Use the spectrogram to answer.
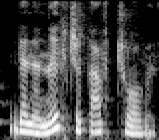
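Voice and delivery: usual speaking voice

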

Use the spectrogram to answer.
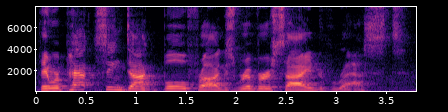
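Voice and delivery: plain reading voice

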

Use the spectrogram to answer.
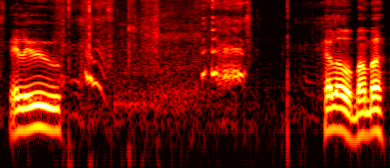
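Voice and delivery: loud high sing-song hello; calling out. Real, not acted. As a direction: call the pet's name brightly. Calling pet by name.

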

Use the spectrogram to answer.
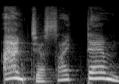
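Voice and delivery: high, delighted little voice; excited baby bat. A narrator's reading. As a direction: think it aloud with childlike glee. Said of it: "thought Stellaluna".

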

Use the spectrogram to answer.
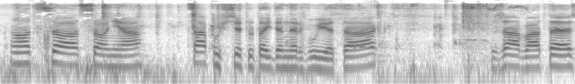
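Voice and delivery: high sing-song voice for the goat; talking to the goat. Real, not acted. Farmer coaxing goat near dogs.

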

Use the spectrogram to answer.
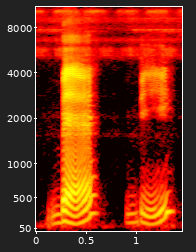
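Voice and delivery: "Baby" very slowly as বে, pause, বি; two long separate beats in "baby"; syllable by syllable. Shown as a demonstration. Teacher counting syllables for students, "baby" slowly split in two. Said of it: "দুটি syllable".

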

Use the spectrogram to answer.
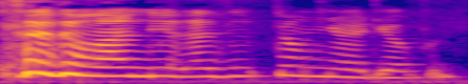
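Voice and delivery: loud laughing, near crying; laughing apology. Real, not acted. Child apologizes laughing to viewers.

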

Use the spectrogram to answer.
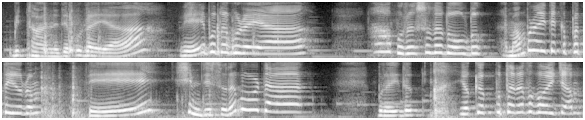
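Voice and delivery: ordinary delivery

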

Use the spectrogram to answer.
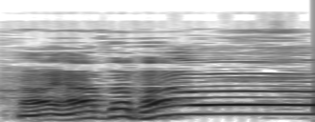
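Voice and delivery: loud, slow heroic shout; He-Man shout. Retold or imitated. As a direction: bellow it like a hero. He-Man quote.

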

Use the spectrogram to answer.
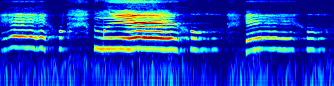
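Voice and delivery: high, slow, drawn-out calling; echo call. Pretend. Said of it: "Здесь такое эхо".

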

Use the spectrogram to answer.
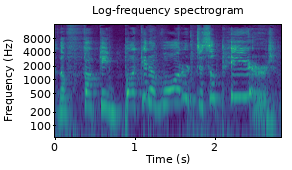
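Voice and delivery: high, incredulous outburst; outraged disbelief. Real, not acted. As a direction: pitch climbing in baffled outrage. Water bucket vanished.

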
